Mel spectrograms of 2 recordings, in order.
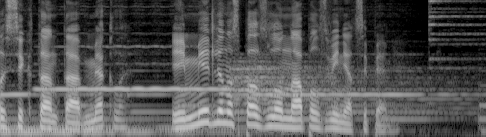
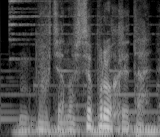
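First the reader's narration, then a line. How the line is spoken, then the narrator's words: Whisper. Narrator (Russian): прошептал он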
